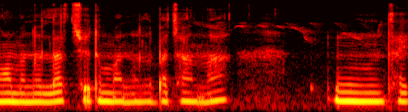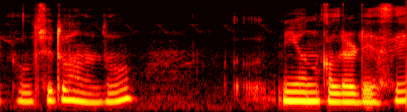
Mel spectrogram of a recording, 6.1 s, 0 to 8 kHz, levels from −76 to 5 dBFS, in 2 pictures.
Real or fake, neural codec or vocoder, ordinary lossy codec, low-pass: real; none; none; 7.2 kHz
